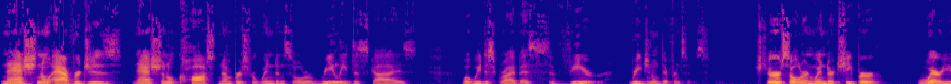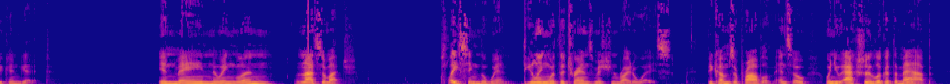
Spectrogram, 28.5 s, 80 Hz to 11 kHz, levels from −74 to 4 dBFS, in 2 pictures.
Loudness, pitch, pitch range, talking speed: -24 LUFS, 130 Hz, 115-150 Hz, 120 wpm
